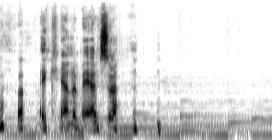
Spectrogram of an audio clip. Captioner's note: chuckling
